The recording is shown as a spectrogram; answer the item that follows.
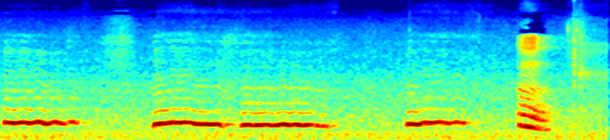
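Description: A woman humming with closed lips: four short, fairly level low notes with pauses between, then one quick downward-sliding hum about five seconds in.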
